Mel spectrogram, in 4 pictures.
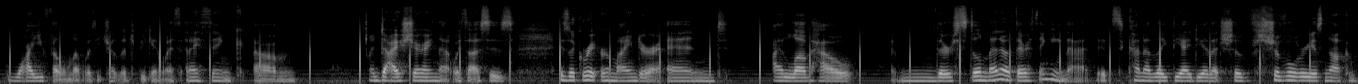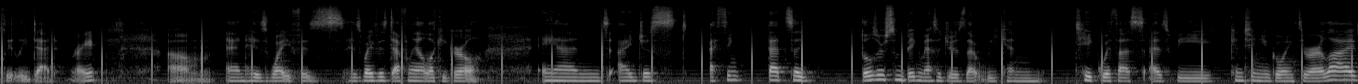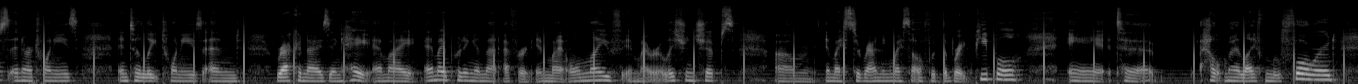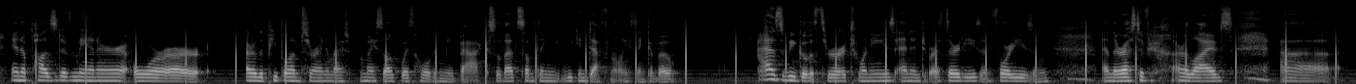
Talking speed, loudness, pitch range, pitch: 190 wpm, -32 LUFS, 150-175 Hz, 165 Hz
